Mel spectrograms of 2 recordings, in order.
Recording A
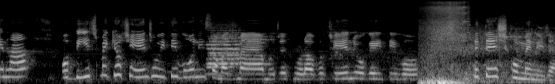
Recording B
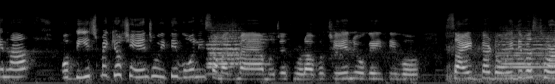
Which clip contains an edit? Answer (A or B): A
